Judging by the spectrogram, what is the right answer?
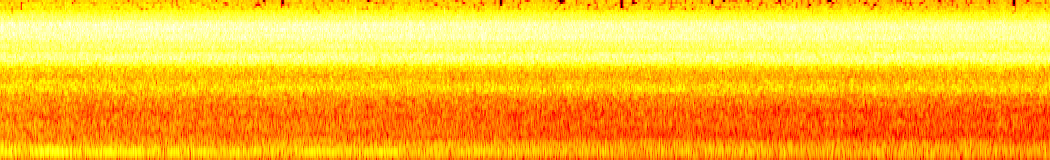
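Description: A low, steady engine-like hum that fades after about six seconds, over a constant high-pitched hiss.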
